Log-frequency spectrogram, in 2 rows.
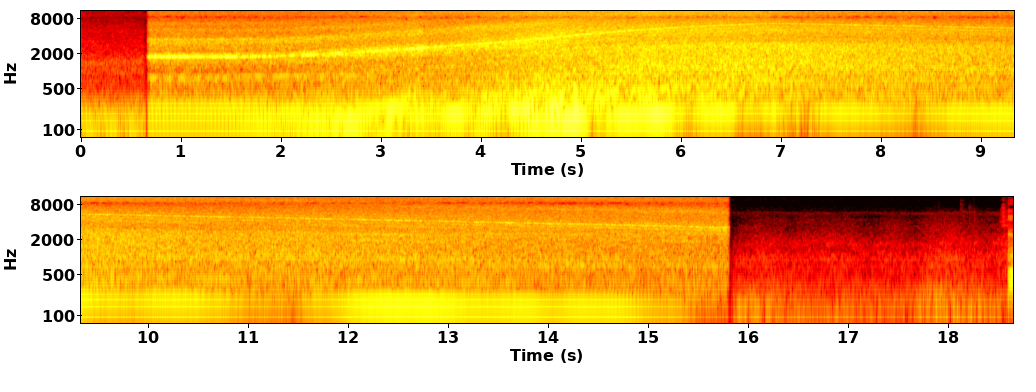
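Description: A Seat Ibiza FR's 1.8T engine revs hard on a dyno, pitch sweeping up through the gears to a sustained high-rpm roar before winding down and cutting off, loud and close with no talking.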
